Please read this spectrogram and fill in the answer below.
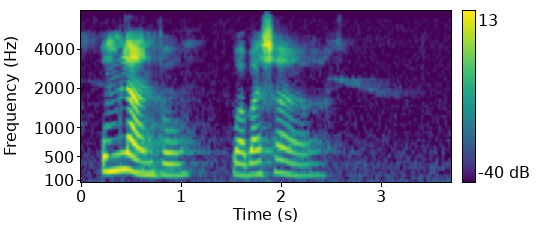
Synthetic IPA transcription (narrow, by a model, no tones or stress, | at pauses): um̩land͡ɮʱɔ | waɓaʃaːa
